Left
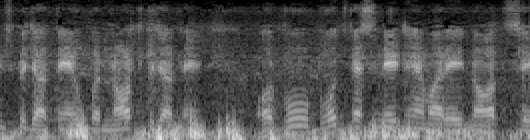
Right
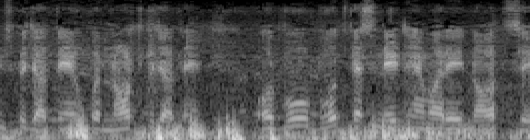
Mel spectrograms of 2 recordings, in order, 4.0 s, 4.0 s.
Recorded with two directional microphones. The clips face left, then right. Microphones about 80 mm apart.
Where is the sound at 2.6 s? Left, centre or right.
Left.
